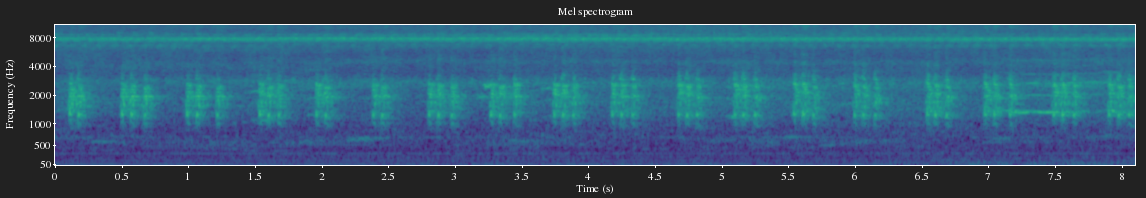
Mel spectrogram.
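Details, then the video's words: A sooty-headed bulbul, worked up because another bird has come, scolds in rapid, evenly spaced scratchy bursts, a little over two per second, continuing without pause throughout over low background hiss. "Burung Trucukan Geger karena ada burung lain datang"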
